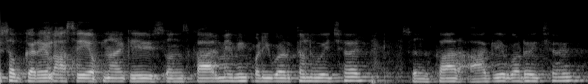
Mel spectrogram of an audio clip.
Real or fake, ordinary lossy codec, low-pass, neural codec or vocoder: fake; none; none; codec, 16 kHz, 4 kbps, X-Codec, WavLM features, trained on Multilingual LibriSpeech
